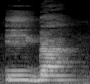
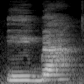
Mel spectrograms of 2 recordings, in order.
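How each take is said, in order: First: Both syllables are on the same mid pitch. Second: The second syllable is pitched higher than the first. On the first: It means two hundred. "two hundred, Igba, re, re" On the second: It means calabash. "Calabash, Igba, re, mi"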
